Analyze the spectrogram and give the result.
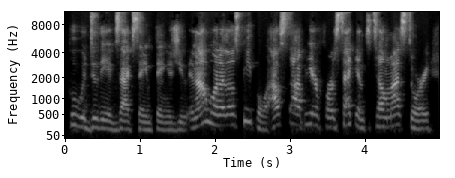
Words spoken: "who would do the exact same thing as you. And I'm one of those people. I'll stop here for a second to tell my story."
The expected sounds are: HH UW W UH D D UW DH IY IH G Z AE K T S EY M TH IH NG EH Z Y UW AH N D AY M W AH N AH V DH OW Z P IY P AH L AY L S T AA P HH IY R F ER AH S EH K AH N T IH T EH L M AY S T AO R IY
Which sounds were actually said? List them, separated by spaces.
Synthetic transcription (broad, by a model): HH UW W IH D D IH DH IY IH G Z AE K T S EY M TH IH NG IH Z Y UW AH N AY M W AH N AH V DH OW Z P IY P L AY L S T AA P HH IY R F ER AH S EH K AH N T IH T EH L M AY S T AO R IY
